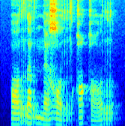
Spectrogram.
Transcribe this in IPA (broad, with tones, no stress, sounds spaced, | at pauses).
ɒ˨˩˦ r a˧ r n æ˨˩˦ ʁ ɔ˧˩ r q ɔ˧˥˧ q ɔ˨˩˦ r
